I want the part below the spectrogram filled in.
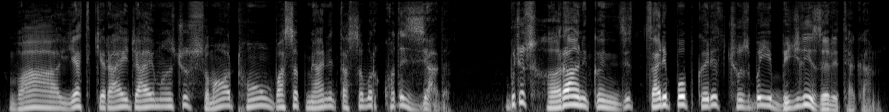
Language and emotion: Kashmiri, surprised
